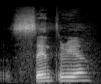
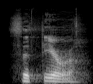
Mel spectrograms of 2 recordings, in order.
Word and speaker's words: Cythera: Cynthia? Is that Cynthia? Is that how you pronounce it? Cythera. Cythera? Okay.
